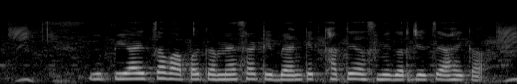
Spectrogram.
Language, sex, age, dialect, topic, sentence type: Marathi, female, 31-35, Standard Marathi, banking, question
